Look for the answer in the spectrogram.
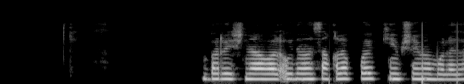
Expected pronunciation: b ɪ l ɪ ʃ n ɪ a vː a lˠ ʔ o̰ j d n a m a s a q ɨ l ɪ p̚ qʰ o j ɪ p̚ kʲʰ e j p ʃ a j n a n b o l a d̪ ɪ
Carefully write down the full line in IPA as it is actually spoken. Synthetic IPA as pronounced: b ɪ ɾ ɪ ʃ n ɪ a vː a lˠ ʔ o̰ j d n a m a s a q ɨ l ɪ p̚ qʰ o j ɪ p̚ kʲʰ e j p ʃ a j m a n b o l a d̪ ɪ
